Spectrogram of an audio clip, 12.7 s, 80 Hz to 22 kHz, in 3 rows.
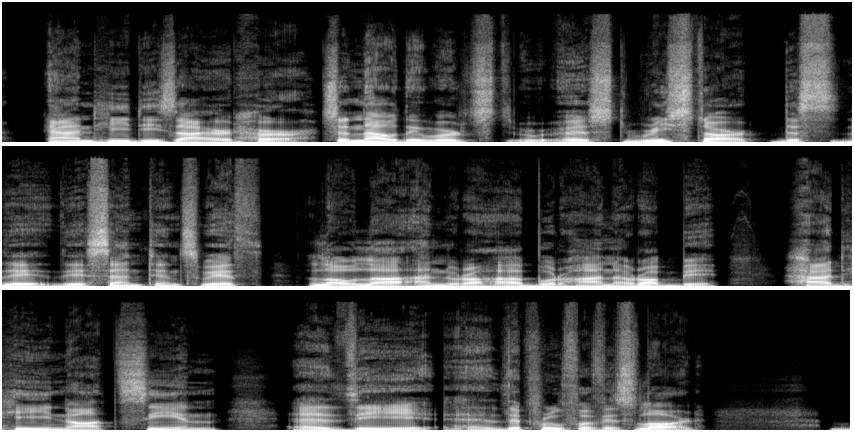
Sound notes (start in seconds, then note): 5.5 speaks Arabic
